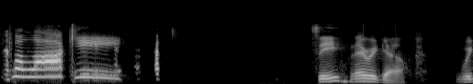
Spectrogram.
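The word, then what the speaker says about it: Vallaki: It's Valaki! See, there we go. We got it. How dare you pronounce it wrong?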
